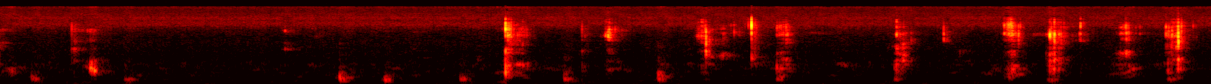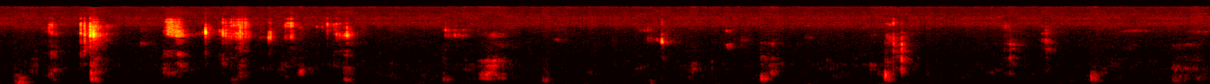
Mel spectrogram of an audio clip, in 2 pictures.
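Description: Close-miked chewing and lip-smacking of a person eating braised pork leg and rice: a run of short wet clicks and smacks, busiest in the middle and thinning out near the end.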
